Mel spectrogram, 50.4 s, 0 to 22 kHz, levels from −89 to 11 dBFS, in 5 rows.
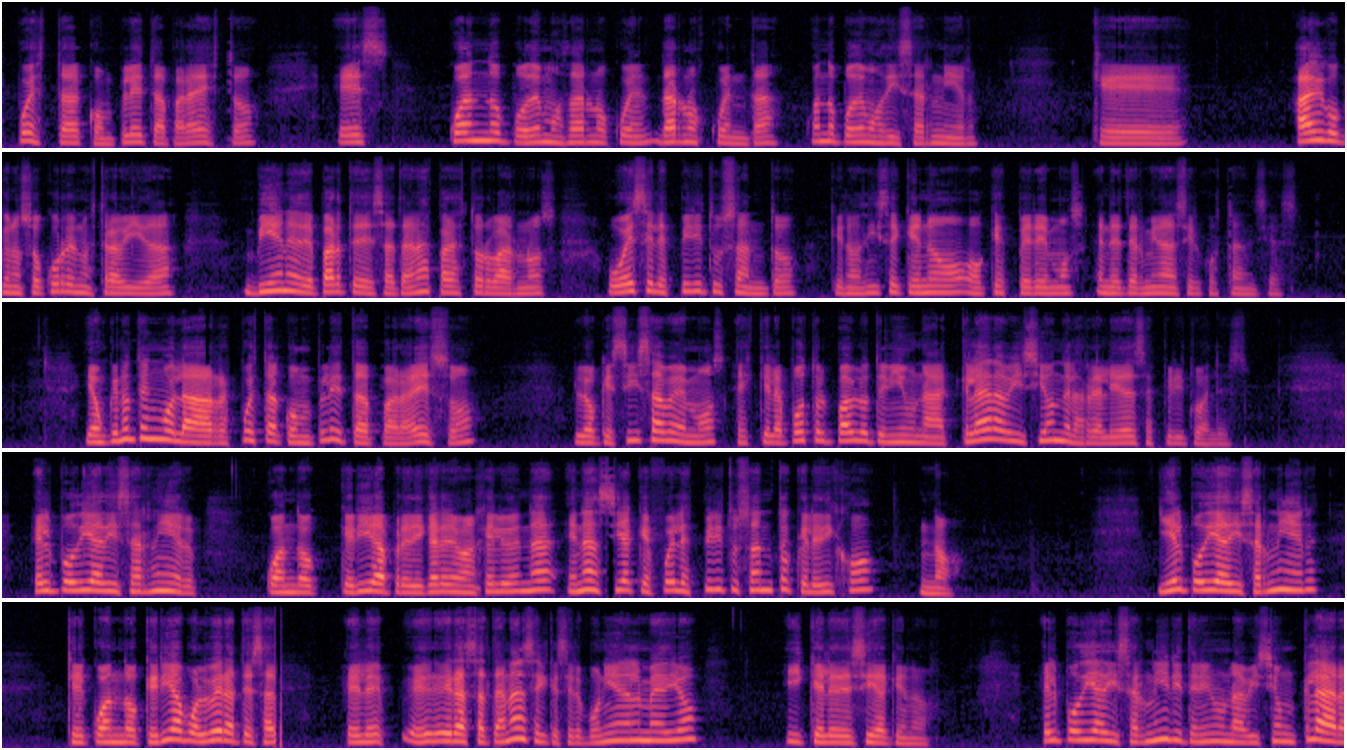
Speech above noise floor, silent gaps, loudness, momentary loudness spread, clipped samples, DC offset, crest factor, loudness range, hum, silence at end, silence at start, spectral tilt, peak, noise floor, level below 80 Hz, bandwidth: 41 dB; none; -24 LUFS; 13 LU; under 0.1%; under 0.1%; 24 dB; 6 LU; none; 0 s; 0.15 s; -4.5 dB/octave; -2 dBFS; -65 dBFS; -66 dBFS; 18.5 kHz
